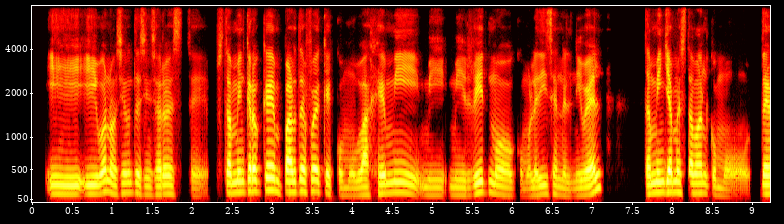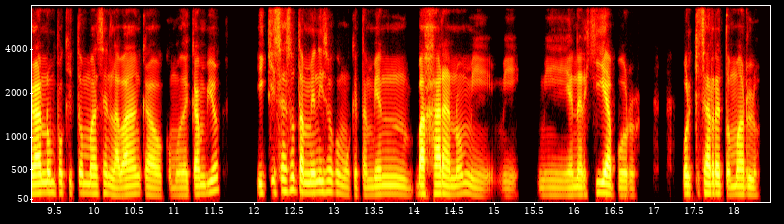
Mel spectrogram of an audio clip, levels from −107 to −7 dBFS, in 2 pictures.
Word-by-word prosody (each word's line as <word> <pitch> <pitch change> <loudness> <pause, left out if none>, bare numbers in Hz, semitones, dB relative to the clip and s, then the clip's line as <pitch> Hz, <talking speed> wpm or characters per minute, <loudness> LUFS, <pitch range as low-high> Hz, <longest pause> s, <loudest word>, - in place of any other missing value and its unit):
Y 130 -1 -2 0.2
y 135 - +2
bueno, 155 -1 +2
siéndote 150 +1 -2
sincero, 125 +2 -1
este, 125 -5 -11
pues, - - -16
también 155 +2 +3
creo 170 0 +6
que 190 - +5
en 175 -4 +3
parte 160 +2 +6
fue 170 0 +4
que - - -2
como 110 0 -8
bajé 120 +4 +1
mi 150 -3 -2
mi 115 -1 -10
mi 115 -1 -8
ritmo, 130 -3 -1
como 105 -1 -12
le 115 - -2
dicen, 130 -2 -5
el 100 -1 -11
nivel, 120 - +2 0.5
también 150 +3 +2
ya 160 0 +8
me 160 - +2
estaban 145 -1 +1
como 470 - -9
pegando 140 +2 +6
un 150 - -7
poquito 150 0 -5
más 140 -1 -3
en 140 -2 -4
la 110 -2 0
banca, 125 0 +1
o 105 -1 -5
como 110 0 -10
de 115 - -4
cambio, 145 +9 -1 0.5
y 140 - -3
quizás 170 +3 -3
eso 195 +3 -3
también 155 -3 +2
hizo 160 0 -3
como 135 -6 -7
que - - -10
también 125 0 -5
bajara, 135 0 +5
¿no?, 130 +2 -4
mi 115 -8 -10
mi 105 -1 -17 0.2
-mi 115 0 -10
energía 120 +6 +2
por 110 -1 -6 0.6
por, - - -1
quizá, 145 - +1
retomarlo. 125 -4 0
135 Hz, 190 wpm, -23 LUFS, 115-150 Hz, 0.6 s, ya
